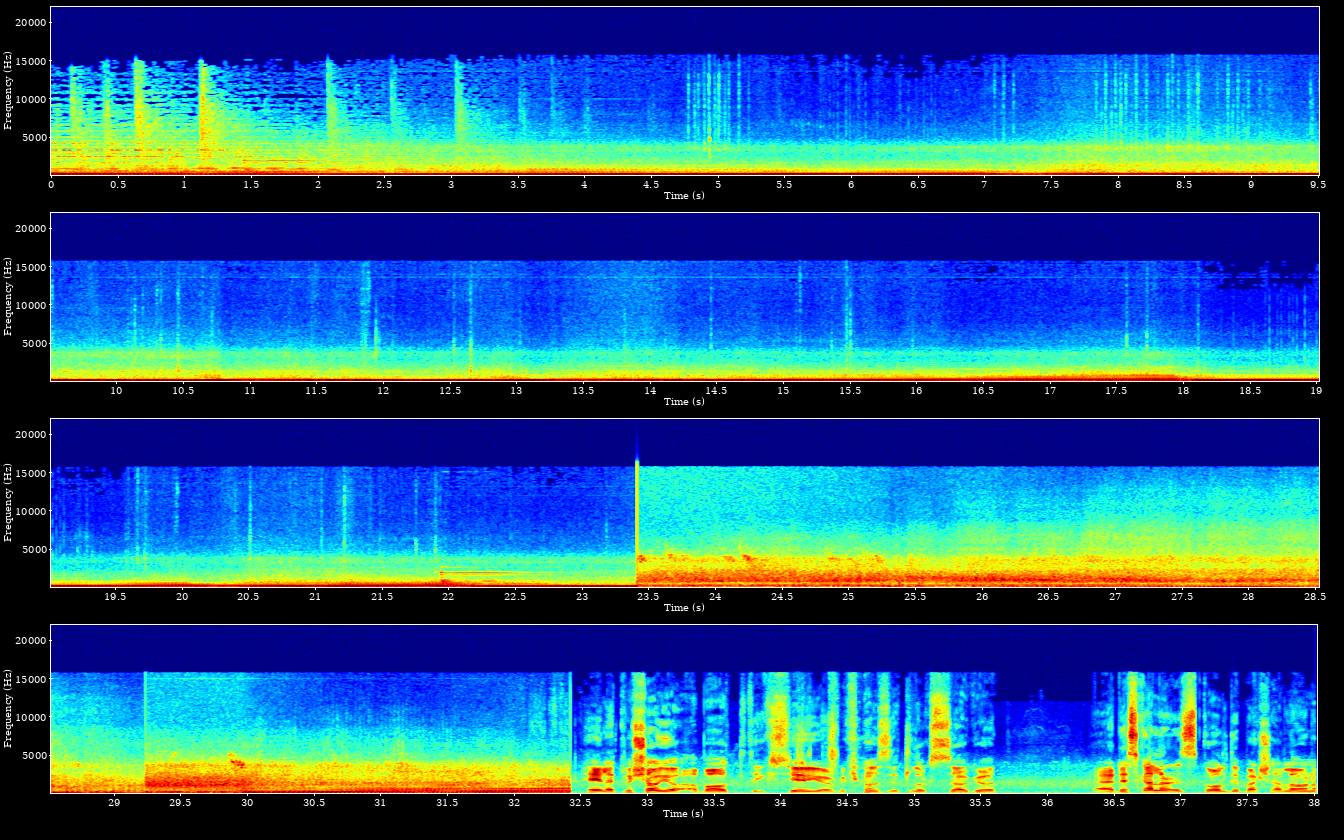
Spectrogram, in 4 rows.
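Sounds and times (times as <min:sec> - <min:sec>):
gear change pitch jumps: 0:00.0 - 0:06.3, 0:19.6 - 0:24.3.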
